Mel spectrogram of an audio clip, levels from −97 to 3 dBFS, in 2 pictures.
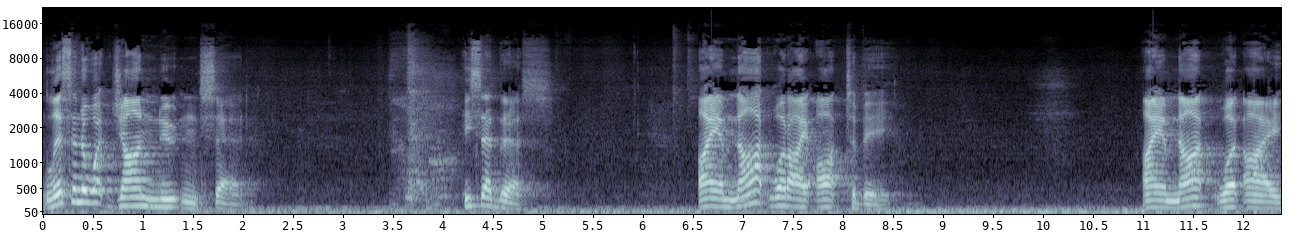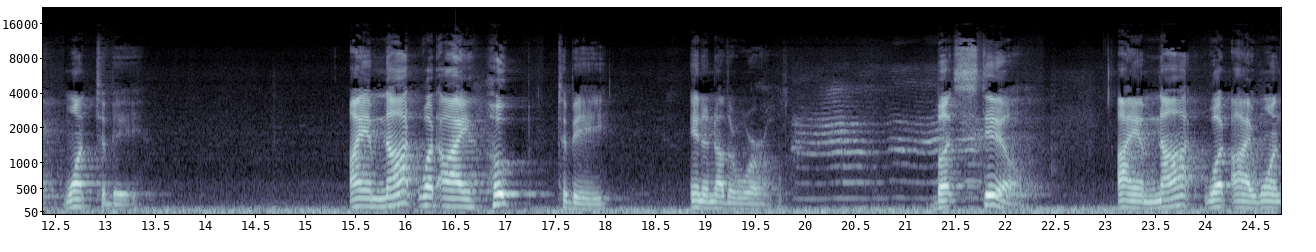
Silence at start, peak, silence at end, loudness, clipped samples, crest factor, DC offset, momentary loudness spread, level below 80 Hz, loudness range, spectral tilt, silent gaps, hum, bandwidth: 0 s; 0 dBFS; 0 s; -17 LUFS; under 0.1%; 20 dB; under 0.1%; 24 LU; -36 dBFS; 9 LU; -4.5 dB/octave; none; none; 12.5 kHz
